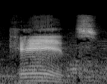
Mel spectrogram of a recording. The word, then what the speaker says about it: Cairns: Mate, did you hear the way that I said that? Cairns. Now that you know how to say it, you'll have to visit it.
